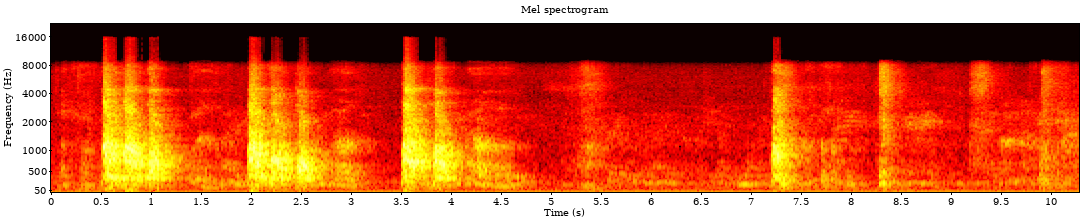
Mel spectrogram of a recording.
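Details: Pug barking at Spiderman, whom it treats as an enemy; loud, harsh, broadband barks in short bursts, three close together early, then a pause and two more, with quieter yips and noises between.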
